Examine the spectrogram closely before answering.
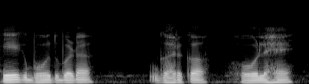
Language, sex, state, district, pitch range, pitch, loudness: Hindi, male, Uttar Pradesh, Shamli, 100-110 Hz, 100 Hz, -17 LUFS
